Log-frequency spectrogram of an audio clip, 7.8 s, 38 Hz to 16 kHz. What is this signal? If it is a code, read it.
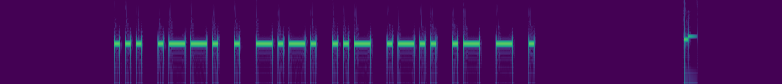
Morse code, heard as a keyed tone, about 22 wpm, 700 Hz. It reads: SPECULATE
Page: Morse Code Ninja practice 22wpm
